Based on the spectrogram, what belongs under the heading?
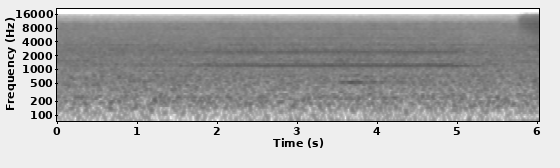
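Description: Steady hum and hiss of an E7 series Shinkansen train standing at the platform with its onboard equipment running, with faint steady tones in the middle.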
